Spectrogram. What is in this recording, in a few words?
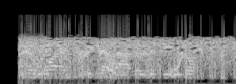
Highway Patrol, scanner; DPS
